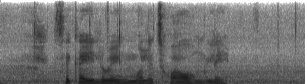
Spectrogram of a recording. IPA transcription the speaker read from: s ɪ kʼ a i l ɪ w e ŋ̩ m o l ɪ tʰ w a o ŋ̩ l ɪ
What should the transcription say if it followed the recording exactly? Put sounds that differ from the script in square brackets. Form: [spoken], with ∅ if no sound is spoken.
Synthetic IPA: s ɪ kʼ a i l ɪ w e ŋ̩ m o l ɪ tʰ w a o ŋ̩ l ɪ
